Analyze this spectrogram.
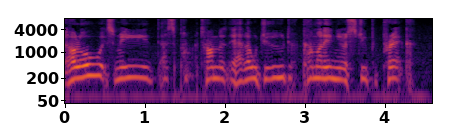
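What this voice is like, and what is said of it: Put-on Dorset accent. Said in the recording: “it should be Dorset. It's kind of where I grew up”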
